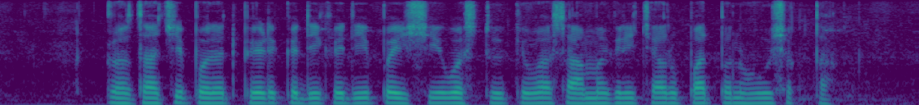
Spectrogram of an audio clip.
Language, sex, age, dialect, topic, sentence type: Marathi, male, 25-30, Southern Konkan, banking, statement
